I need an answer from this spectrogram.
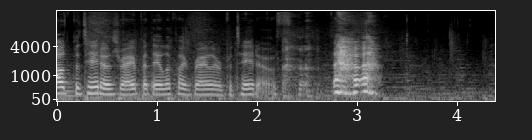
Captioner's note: chuckling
